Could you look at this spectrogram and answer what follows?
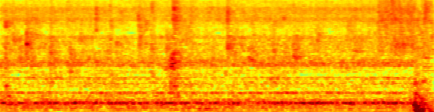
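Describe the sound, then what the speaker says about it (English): Water from a tap runs steadily into a sink during a quick hand wash in a kitchen, a soft continuous splashing rush heard close with no voices. "Now, quick wash of the hands."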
